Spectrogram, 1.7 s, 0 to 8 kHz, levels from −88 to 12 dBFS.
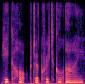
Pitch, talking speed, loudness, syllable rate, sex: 195 Hz, 175 wpm, -17 LUFS, 5.1 syllables/s, female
